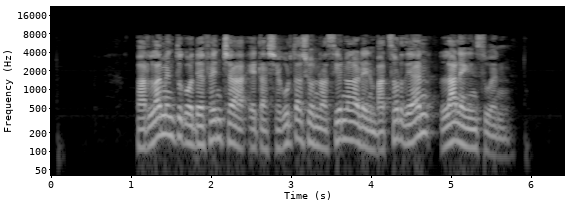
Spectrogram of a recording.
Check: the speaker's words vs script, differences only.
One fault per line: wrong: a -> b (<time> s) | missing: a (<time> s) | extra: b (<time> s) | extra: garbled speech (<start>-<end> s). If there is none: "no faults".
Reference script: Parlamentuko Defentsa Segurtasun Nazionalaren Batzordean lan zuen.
extra: eta (2.6 s)
extra: egin (5.2 s)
